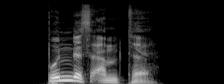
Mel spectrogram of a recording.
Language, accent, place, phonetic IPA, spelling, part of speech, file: German, Germany, Berlin, [ˈbʊndəsˌʔamtə], Bundesamte, noun, De-Bundesamte.ogg
- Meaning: dative singular of Bundesamt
